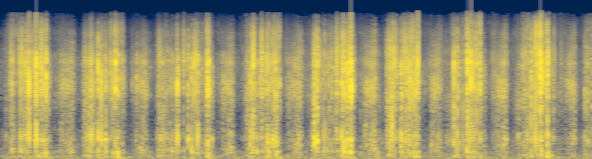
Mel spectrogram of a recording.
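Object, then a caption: Polyurethane foam kitchen sponge. Long nails scratch and press into the dry, porous, solid polyurethane foam side of a hand-sized blue kitchen sponge. The result is a rapid series of short, bright, rasping scratches with a crinkly, tearing texture, separated by brief pauses. There is almost no low end.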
